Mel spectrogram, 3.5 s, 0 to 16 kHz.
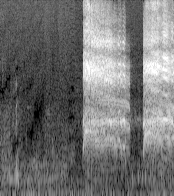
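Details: Black-headed gulls quarrelling at a beach in Vannes, Brittany, France, on 6 March 2023: after a quiet start, two loud, harsh, rasping screeches, each lasting about a second, separated by a short pause.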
